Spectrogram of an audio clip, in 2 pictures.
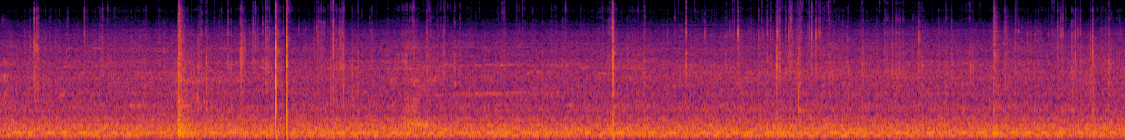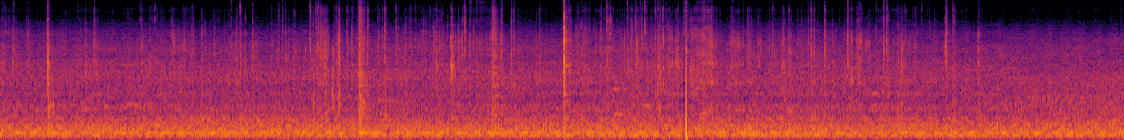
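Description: Split-type air conditioner's outdoor condensing unit running with a steady hum, its compressor and fan on again as the unit is tested after its breaker-tripping fault. Light clicks are scattered through the hum.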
